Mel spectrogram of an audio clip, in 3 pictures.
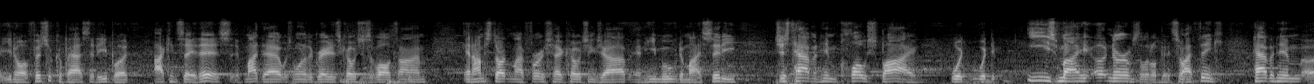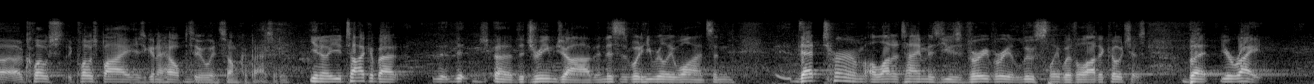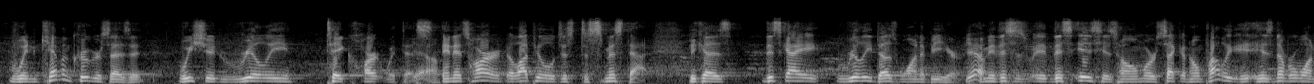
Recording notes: More March Madness atmosphere live from The Cosmopolitan of Las Vegas.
